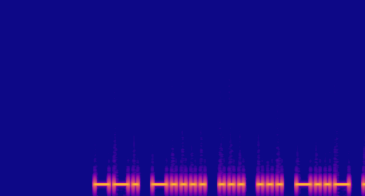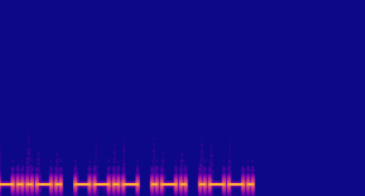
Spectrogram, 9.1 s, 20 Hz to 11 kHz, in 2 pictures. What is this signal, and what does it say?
Morse code, heard as a keyed tone, about 20 wpm, 700 Hz. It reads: G6SSX/QRP
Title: Difficult Call Signs 20wpm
